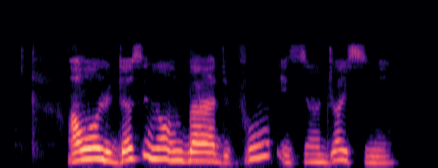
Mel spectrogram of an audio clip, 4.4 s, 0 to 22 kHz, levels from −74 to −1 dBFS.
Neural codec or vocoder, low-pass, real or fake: codec, 44.1 kHz, 2.6 kbps, DAC; 7.2 kHz; fake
